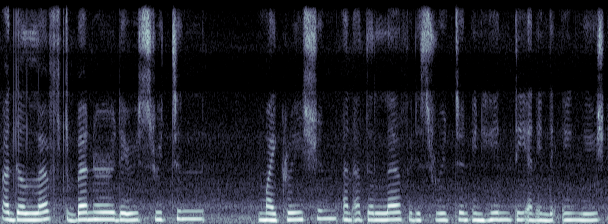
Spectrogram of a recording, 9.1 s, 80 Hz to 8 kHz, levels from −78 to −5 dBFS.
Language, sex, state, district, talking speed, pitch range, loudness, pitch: English, female, Nagaland, Dimapur, 140 wpm, 235-255 Hz, -14 LUFS, 245 Hz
